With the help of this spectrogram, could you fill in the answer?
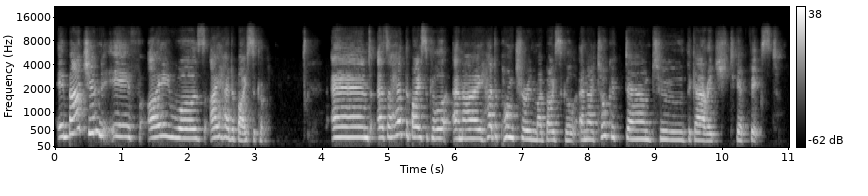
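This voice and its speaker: A woman's voice: sits high, moderate pace, voice pushed up, natural voice. A woman voicing an Irish male trainer with an Irish accent, speaking in an incredulous, questioning way. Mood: quizzical.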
